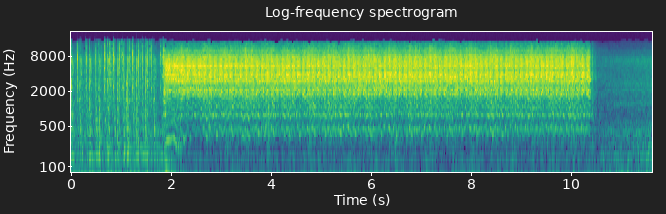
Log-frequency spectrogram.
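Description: A 454 big-block V8 being cranked on its starter in a cold start, its choke not working. Even pulses of cranking give way about two seconds in to a louder, steady engine sound that drops off sharply near the end.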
